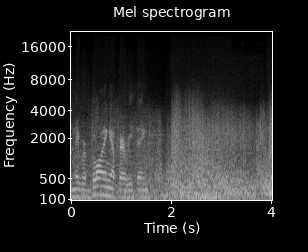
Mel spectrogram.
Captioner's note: gunfire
